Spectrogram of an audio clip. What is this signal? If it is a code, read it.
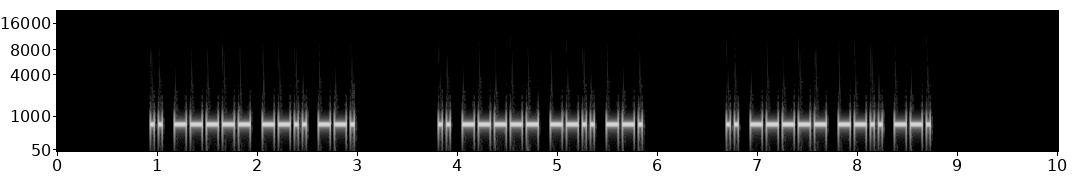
Morse code, heard as a keyed tone, about 32 wpm, 700 Hz. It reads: I0ZG I0ZG I0ZG
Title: DXCC-100 Call Signs - 4 Characters - Repeated 3x - 30wpm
